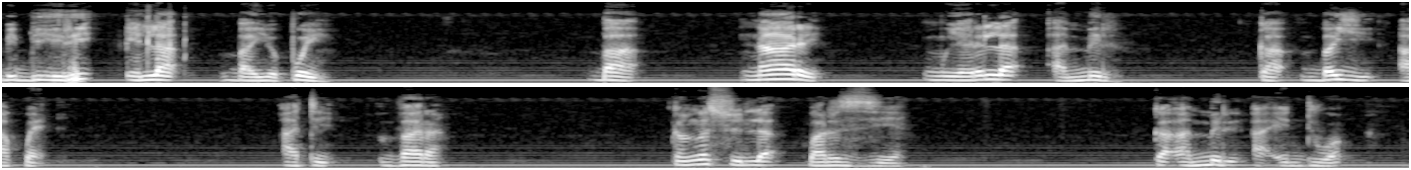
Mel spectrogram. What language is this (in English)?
Southern Dagaare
